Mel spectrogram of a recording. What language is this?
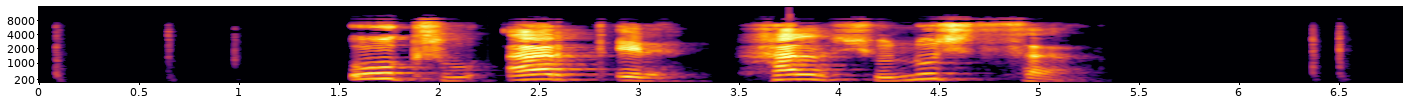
Jaqaru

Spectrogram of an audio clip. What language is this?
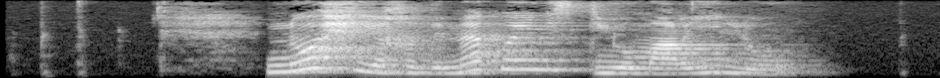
Kabyle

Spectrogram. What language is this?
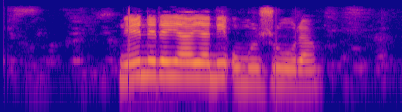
Kinyarwanda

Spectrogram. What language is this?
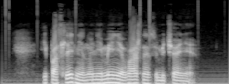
Russian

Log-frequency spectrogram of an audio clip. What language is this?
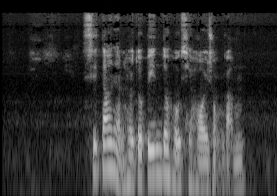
Cantonese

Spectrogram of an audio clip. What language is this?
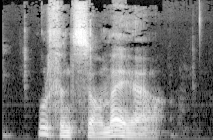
Kabyle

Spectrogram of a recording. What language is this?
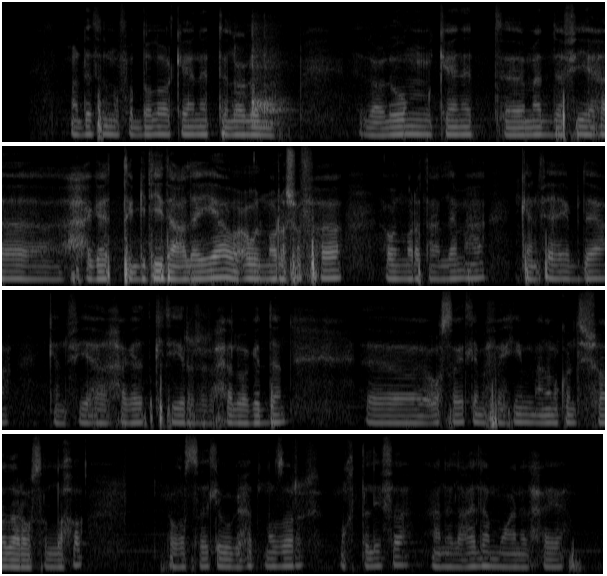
Egyptian Arabic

